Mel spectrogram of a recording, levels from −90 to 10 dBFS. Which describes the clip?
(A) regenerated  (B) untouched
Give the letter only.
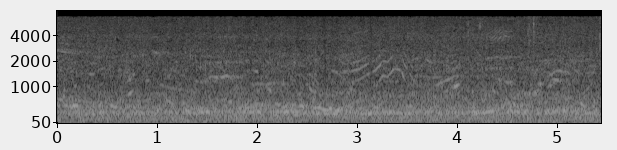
B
